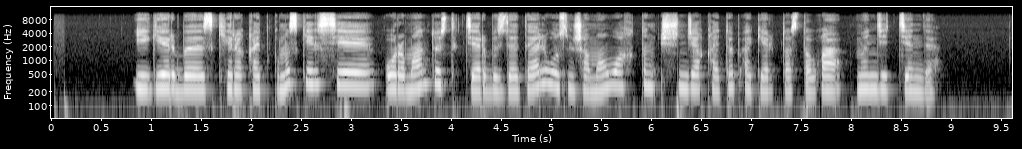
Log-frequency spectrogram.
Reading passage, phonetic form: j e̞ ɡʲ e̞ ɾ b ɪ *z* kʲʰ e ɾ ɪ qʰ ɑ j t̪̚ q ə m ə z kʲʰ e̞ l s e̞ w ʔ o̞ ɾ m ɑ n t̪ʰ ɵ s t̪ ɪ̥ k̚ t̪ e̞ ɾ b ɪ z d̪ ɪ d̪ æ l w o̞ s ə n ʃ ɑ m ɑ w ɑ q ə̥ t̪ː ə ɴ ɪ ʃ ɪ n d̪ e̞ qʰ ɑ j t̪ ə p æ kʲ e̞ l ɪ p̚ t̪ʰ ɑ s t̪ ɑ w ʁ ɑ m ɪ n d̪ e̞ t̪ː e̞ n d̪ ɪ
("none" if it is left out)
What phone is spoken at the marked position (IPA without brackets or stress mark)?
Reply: z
